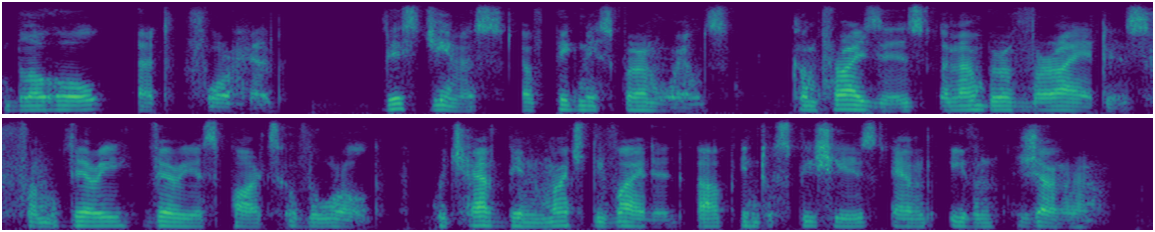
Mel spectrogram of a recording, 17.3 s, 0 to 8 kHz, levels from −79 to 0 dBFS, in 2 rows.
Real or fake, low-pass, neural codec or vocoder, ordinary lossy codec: fake; 7.2 kHz; codec, 44.1 kHz, 3.4 kbps, Pupu-Codec; Opus, 16 kbps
